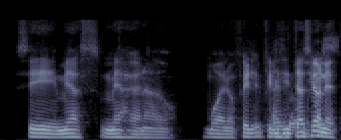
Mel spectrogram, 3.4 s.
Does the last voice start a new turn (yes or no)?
no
